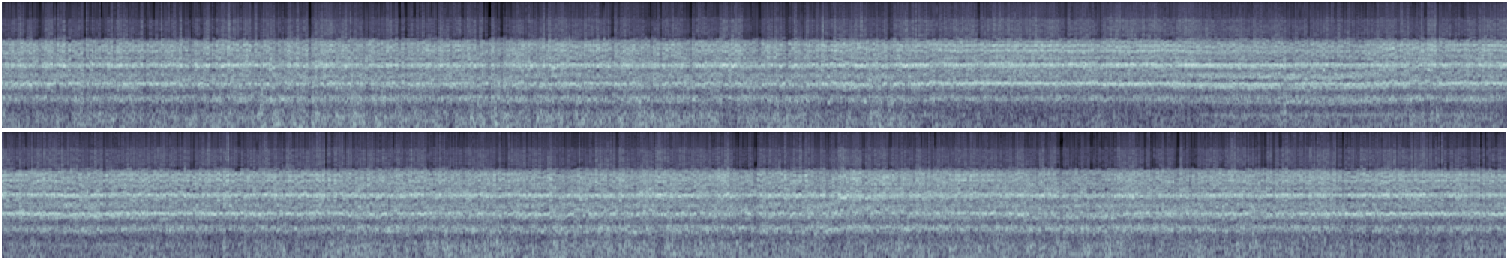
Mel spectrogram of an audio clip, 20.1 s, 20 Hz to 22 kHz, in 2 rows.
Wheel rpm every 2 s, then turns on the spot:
230, 230, 230, 220, 220, 230, 230, 230, 240, 230.
none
